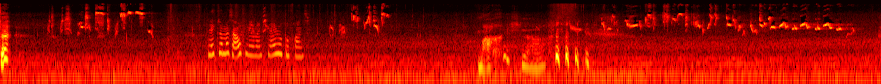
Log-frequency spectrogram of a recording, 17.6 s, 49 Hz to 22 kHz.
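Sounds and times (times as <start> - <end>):
speech: 0.0 - 0.3, 4.4 - 6.2, 9.6 - 12.0
bird chirping and singing in high twittering phrases: 0.9 - 3.2, 6.6 - 7.9, 10.7 - 17.2
people laughing: 10.8 - 11.9.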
